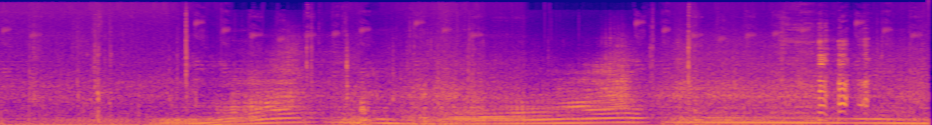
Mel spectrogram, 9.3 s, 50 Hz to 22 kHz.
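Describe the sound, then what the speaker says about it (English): An Infiniti G35 with a budget aftermarket exhaust while driving, rising through two strong accelerations with climbing engine tones and a brief drop between gears, then a steady drone; loud and close. "This is my exhaust in car driving, and it could be pretty quiet."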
